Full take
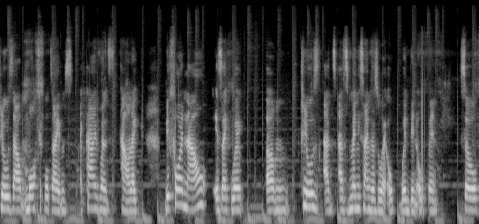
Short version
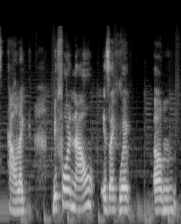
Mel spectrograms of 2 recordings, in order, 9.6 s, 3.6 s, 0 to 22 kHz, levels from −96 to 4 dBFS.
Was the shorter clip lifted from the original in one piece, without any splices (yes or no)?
yes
